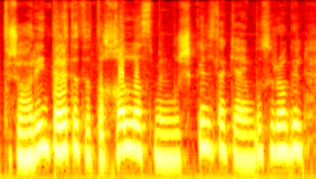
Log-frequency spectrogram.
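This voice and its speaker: A woman's voice: mid-range voice, racing, warm tone, a little hiss or hum. A woman with an Egyptian Arabic accent hosting a TV talk show, chatty and encouraging. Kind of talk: casual TV interview.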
